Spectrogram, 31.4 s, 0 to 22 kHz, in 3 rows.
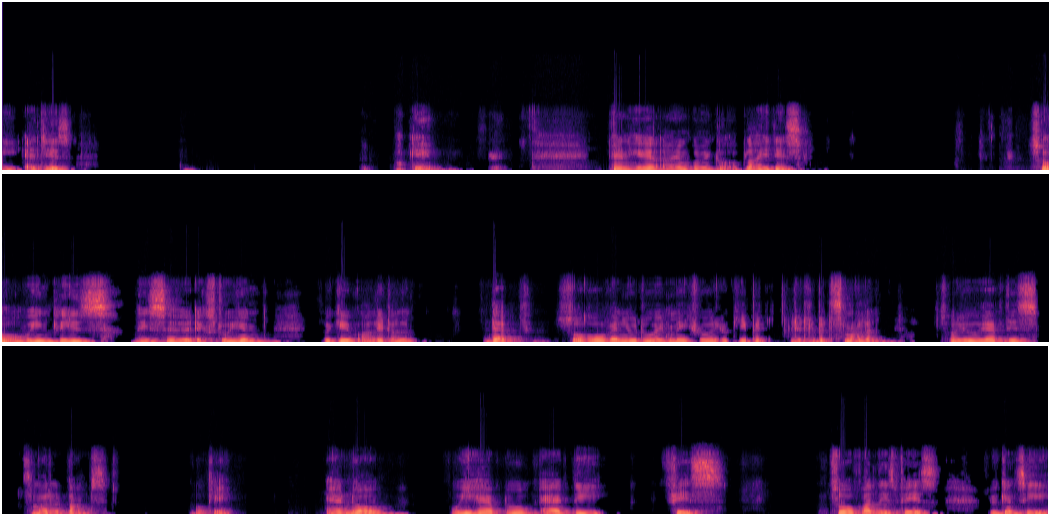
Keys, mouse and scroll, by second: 0.2-0.6 scroll up 2, 0.6-1.2 scroll down 1, 1.2-3.4 middle drag, 3.4-3.8 drag, 3.8 scroll down 1, 3.9-5.5 middle drag, 5.5 click, 8.6-9.8 drag, 9.8-15.6 middle drag, 17.0-29.4 middle drag.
